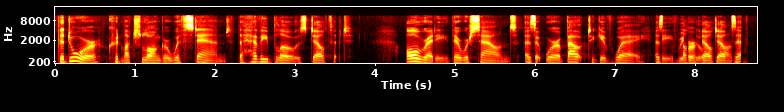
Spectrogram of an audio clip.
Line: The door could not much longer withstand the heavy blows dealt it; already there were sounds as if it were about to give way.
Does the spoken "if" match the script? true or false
false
